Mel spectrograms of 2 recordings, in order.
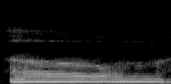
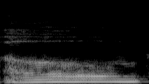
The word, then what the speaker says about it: Om: In Sanskrit, the vowel O is considered to be made up of the sound A plus U, O. And so in Om, if to pronounce it correctly for the purposes of meditation, one should begin in the back and move gradually up to the lips with the closing sound of Om, Om.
